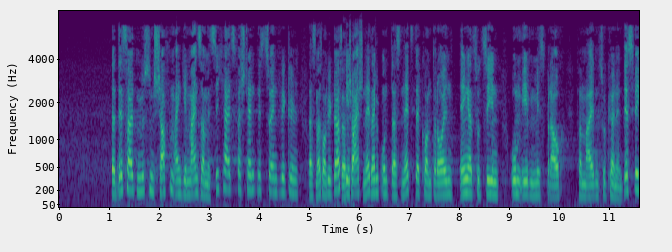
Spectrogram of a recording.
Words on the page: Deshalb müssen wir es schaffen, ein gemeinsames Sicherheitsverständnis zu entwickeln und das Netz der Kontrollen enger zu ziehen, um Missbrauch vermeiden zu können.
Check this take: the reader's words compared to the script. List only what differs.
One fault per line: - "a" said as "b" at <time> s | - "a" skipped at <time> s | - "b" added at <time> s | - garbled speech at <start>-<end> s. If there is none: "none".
- "wir" skipped at 1.9 s
- garbled speech at 5.0-6.4 s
